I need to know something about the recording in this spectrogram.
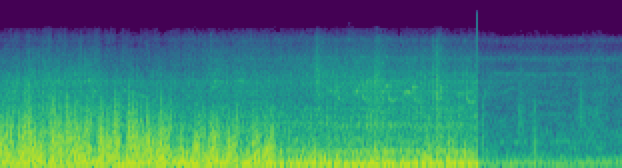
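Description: Motorcycle running along a road, heard from the rider's seat with heavy wind noise on the microphone. It cuts off suddenly about five seconds in, leaving a much quieter outdoor background.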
